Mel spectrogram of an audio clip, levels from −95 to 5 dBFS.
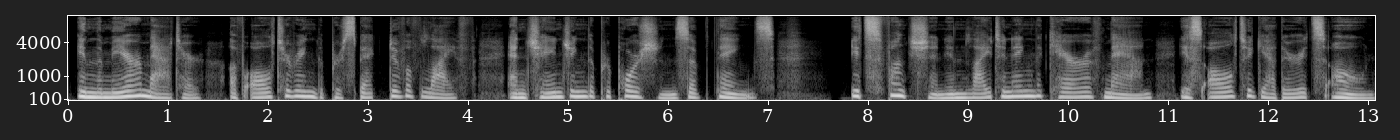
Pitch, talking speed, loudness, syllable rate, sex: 170 Hz, 130 wpm, -22 LUFS, 4.0 syllables/s, female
